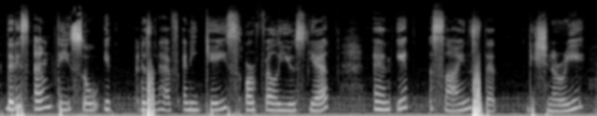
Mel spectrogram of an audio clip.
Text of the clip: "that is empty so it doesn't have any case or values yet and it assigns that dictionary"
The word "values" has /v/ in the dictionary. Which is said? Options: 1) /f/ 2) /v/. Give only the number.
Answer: 1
